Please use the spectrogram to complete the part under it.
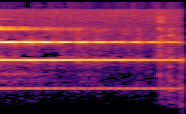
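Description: A single bright bell tone rings out and sustains, clear and steady, then fades slightly with no talking.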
